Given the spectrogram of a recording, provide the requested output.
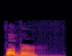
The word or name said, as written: flubber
